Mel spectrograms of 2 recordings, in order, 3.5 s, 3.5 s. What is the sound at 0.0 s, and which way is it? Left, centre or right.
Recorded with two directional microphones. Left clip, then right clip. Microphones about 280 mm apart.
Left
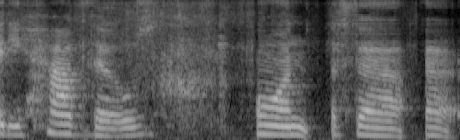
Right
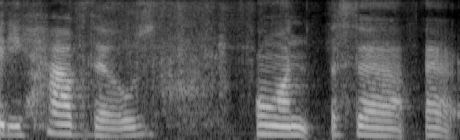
Speech, centre.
